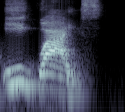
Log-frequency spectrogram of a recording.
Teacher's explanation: a gente fala iguais é o a que é fortão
